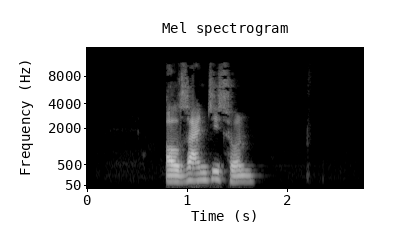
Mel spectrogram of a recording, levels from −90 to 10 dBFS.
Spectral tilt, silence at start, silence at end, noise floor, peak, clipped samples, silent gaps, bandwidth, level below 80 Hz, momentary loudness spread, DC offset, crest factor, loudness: -5 dB/octave; 0.8 s; 1.1 s; -82 dBFS; -2 dBFS; under 0.1%; none; 11.5 kHz; -74 dBFS; 13 LU; under 0.1%; 24 dB; -21 LUFS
